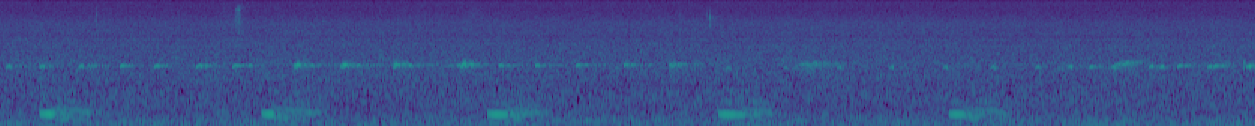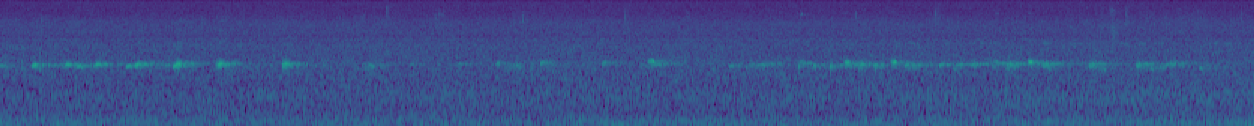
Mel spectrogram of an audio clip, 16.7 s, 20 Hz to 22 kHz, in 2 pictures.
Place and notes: Shuishang Ln., Puli Township - Frogs chirping
Frogs chirping
Zoom H2n MS+XY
